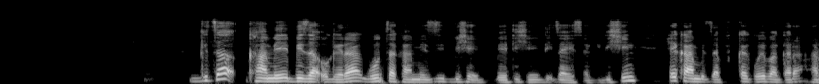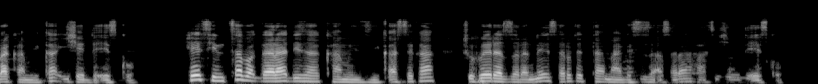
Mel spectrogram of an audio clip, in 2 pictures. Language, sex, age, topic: Gamo, male, 18-24, government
